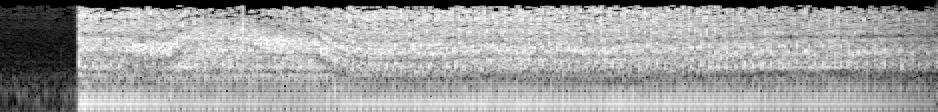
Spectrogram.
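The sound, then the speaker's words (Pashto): Tractor engines drone as they work farm fields in Nad Ali district, Helmand, during ploughing for the summer crop. A loud, steady, low harmonic hum starts abruptly after half a second and runs on, easing slightly at the end. “لمړی غږ هم د ماشینونو غږ ده.”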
